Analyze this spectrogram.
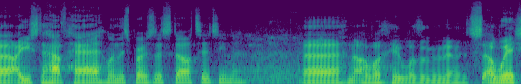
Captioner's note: laughter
